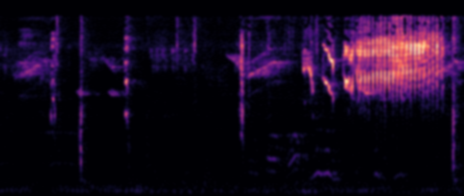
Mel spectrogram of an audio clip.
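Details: Velvet-fronted nuthatch song, played to prompt silent birds to sing: scattered sharp high chips, then a rapid, loud, very high trill near the end.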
